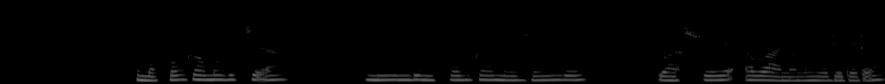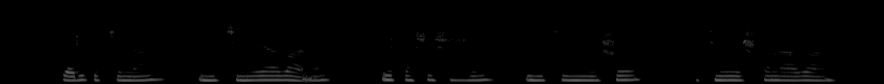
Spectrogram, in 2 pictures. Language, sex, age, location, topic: Kinyarwanda, female, 18-24, Kigali, health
